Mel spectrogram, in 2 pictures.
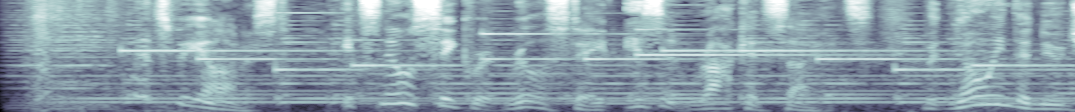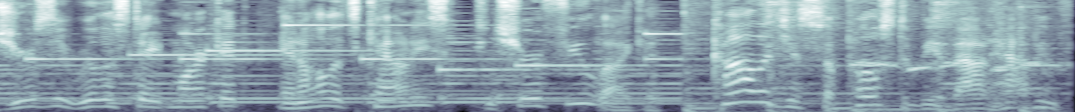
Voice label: English - American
